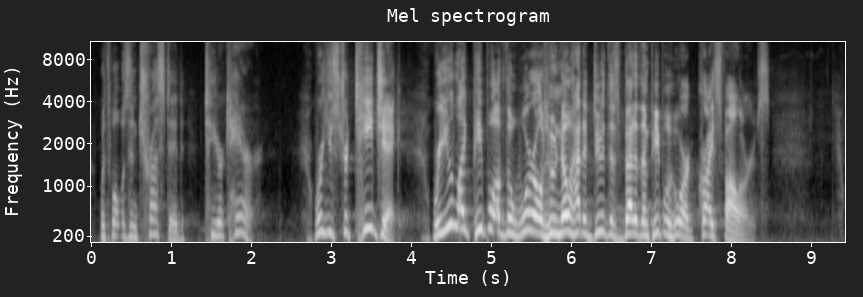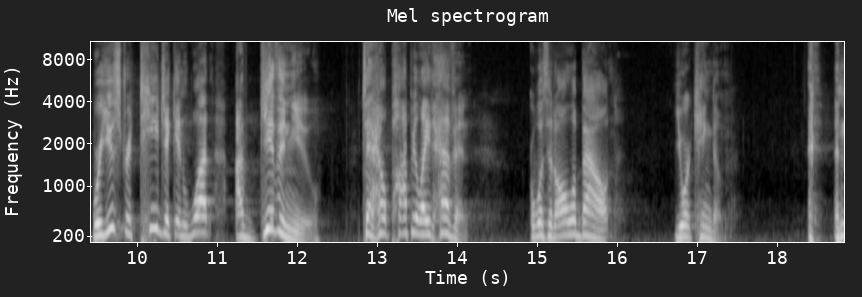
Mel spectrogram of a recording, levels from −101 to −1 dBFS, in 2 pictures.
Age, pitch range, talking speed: 30-49, 165-245 Hz, 160 wpm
